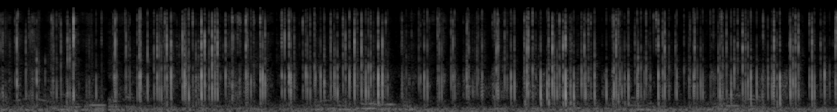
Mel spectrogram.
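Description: Long acrylic nails rapidly tap and scratch the rubber buttons and casing of a small flat plastic LED remote control held in both hands. The result is a dense, continuous stream of quick, bright clicks and crinkly scratching with no ring after each tap.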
